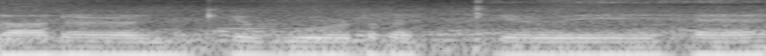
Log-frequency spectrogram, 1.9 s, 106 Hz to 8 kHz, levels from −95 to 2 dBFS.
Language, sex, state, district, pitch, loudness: Hindi, male, Uttar Pradesh, Shamli, 110 Hz, -15 LUFS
